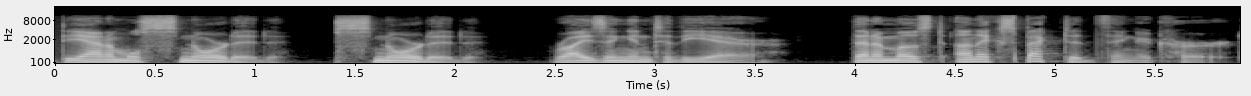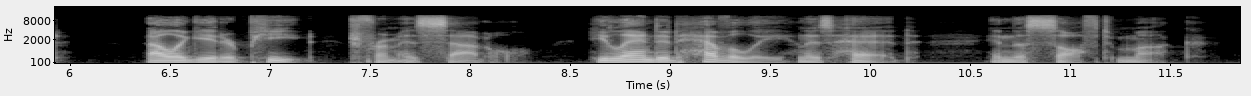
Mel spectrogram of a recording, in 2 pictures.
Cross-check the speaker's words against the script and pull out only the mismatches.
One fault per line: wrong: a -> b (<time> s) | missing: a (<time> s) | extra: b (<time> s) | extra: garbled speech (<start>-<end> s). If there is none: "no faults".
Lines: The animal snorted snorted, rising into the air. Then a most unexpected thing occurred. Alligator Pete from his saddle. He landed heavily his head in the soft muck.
no faults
